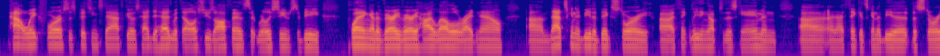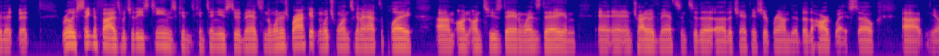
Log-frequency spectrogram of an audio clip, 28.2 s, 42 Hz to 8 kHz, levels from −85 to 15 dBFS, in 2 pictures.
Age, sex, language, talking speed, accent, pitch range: 20-39, male, English, 220 wpm, American, 100-110 Hz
